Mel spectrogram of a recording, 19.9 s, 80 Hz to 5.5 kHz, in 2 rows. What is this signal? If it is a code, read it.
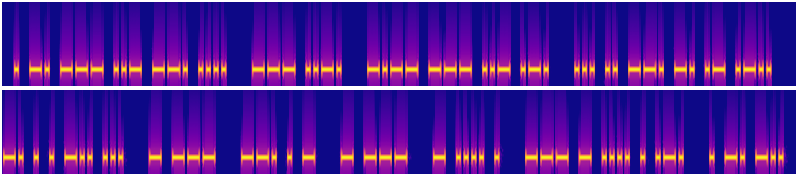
Morse code, heard as a keyed tone, about 25 wpm, 600 Hz. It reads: ENOUGH OF YOUR SIGNAL NEEDS TO GET TO THE OTHER END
